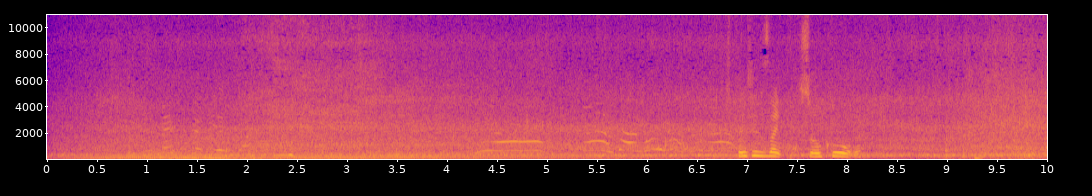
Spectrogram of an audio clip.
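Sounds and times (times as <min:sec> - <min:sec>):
river rushing over stones: 0:00.0 - 0:10.0.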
